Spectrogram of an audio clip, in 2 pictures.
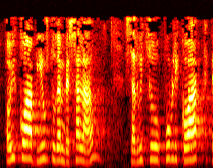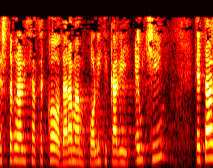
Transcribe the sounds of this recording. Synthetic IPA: o̞jko̞aβiuɾt̪uðe̞mbe̞sala | se̞ɾβ̞it͡supuβliko̞ake̞st̪e̞ɾnalisat͡se̞ko̞d̪aɾamampo̞lit̪ikaɾie̞wt͡ʃi | et̪a

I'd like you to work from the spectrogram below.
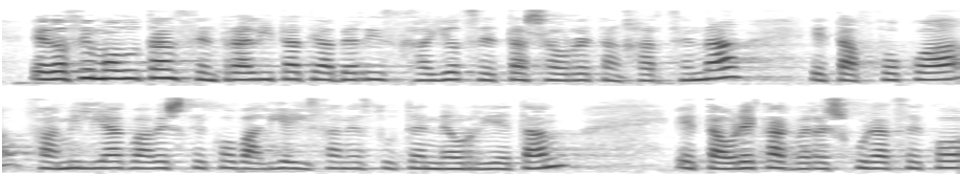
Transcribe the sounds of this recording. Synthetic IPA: e̞ð̞o̞sejmo̞ðut̪anse̞nt̪ɾalit̪at̪e̞aβe̞risʝajo̞t͡se̞t̪asaore̞t̪anʝaɾt͡se̞nd̪a | e̞t̪afo̞ko̞afamiliak̚baβ̞e̞st̪e̞ko̞βaliaisane̞st̪ut̪e̞nːe̞wrie̞t̪an | e̞t̪ao̞ɾe̞kakbe̞re̞skuɾat͡se̞ko̞

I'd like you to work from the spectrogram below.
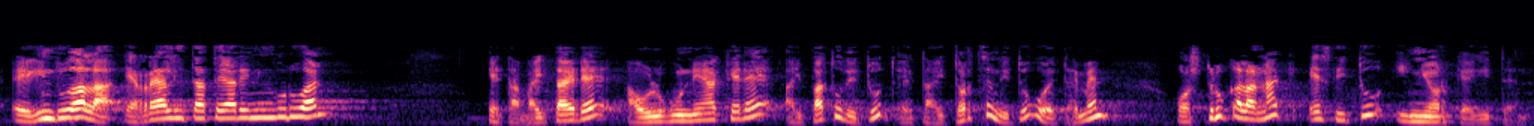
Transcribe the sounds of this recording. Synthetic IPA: e̞ɣind̪uðalaʔe̞re̞alit̪at̪e̞aɾe̞niŋɡuɾuan | e̞t̪aβajt̪ae̞ɾe̞awlɣune̞ake̞ɾe̞ajpat̪uðit̪ut̪ʰe̞t̪aːjt̪o̞ɾt͡se̞nd̪it̪uɣue̞t̪ae̞me̞no̞st̪ɾukalanake̞zd̪it̪uiɲo̞ɾke̞ɣ̞it̪e̞n

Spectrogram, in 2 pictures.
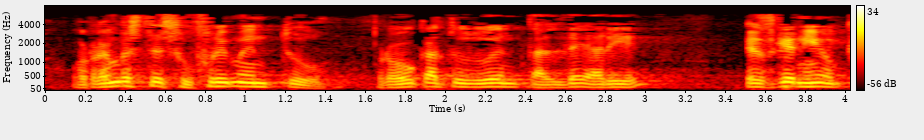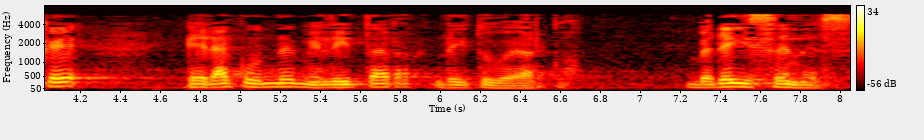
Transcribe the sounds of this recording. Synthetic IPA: o̞re̞mbe̞st̪e̞sufɾime̞nt̪ṵpɾo̞β̞o̞kat̪uðue̞nt̪ald̪e̞aɾi | ezɡe̞nio̞ke̞ | eɾakund̪e̞milit̪aɾðejt̪uβe̞a̰ɾko̞̥ | βe̞ɾe̞ise̞ne̞s

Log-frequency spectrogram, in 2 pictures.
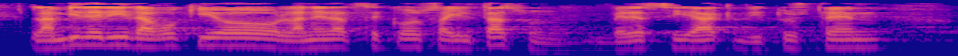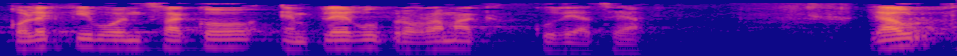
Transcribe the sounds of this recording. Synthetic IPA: lambiðe̞ɾiðaɣ̞o̞kio̞lane̞ɾat͡se̞ko̞sajlt̪asumbe̞ɾe̞siakd̪it̪ust̪e̞ŋko̞le̞kt̪iβ̞o̞e̞nt͡sako̞e̞mple̞ɣ̞upɾo̞ɣ̞ɾamakːuð̞e̞at͡se̞a̰ | ɡawr

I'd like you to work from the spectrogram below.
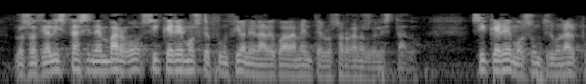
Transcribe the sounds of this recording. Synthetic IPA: lo̞sːo̞θjalist̪asːinẽ̞mbaɾɣ̞o̞sike̞ɾe̞mo̞ske̞fun̟θjo̞nẽ̞nað̞e̞kwað̞amẽnt̪elo̞so̞ɾɣano̞zðelest̪að̞o | sike̞ɾe̞mo̞sunt̪ɾiβunalp

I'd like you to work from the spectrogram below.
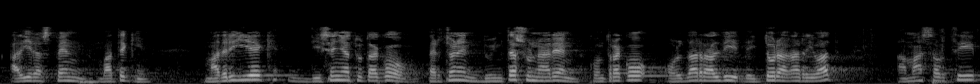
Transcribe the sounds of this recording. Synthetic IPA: aðie̞ɾaspe̞mbat̪e̞kin | maðɾiɣie̞kd̪ise̞ɲat̪ut̪ako̞pe̞ɾt͡so̞ne̞nd̪uint̪asunaɾe̞ŋko̞nt̪ɾako̞ːld̪arald̪iðe̞jt̪oɾaɣ̞ariβ̞at̪ | amaso̞ɾt͡si

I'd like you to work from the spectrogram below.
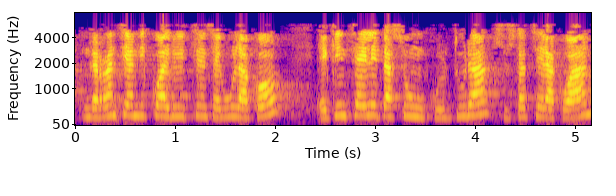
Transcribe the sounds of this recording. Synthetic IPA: ɡarant͡siand̪ikoaiɾuðit͡se̞nsajɣulako̞ | e̞kint͡sajle̞t̪asuŋkult̪uɾasust̪at͡se̞ɾako̞an

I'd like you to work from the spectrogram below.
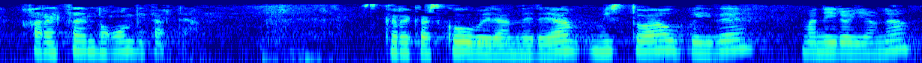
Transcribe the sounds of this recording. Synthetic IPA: ʝarajt͡saend̪oɣumbit̪aɾt̪ea | eske̞rikasko̞βe̞ɾand̪eɾe̞amist̪o̞awpejðe̞ | maneɾo̞ʝawna

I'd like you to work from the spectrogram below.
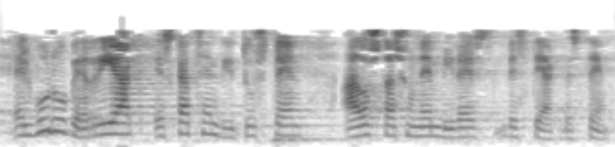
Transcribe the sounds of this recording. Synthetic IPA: e̞lβuɾuβe̞riake̞skat͡se̞nd̪it̪ust̪e̞n | a̰ð̞o̞st̪asune̞mbiðesbe̞st̪e̞ak̚be̞st̪e̞

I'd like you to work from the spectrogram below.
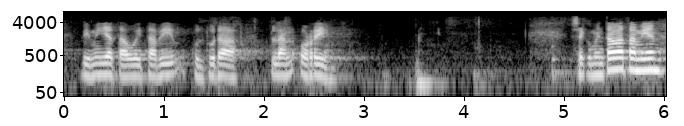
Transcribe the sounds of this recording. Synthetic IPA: bimiʎat̪aoɣe̞jt̪aβ̞ikult̪uɾaplano̞ri | se̞ko̞me̞nt̪aβat̪amien

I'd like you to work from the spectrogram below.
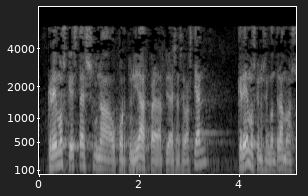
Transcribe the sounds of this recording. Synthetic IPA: kɾe̞emo̞ske̞e̞st̪ae̞sunaopo̞ɾt̪unið̞aðpaɾalaθjuðaðeanse̞βast̪jaŋ | kɾe̞e̞mo̞ske̞no̞se̞ŋko̞nt̪ɾamo̞s

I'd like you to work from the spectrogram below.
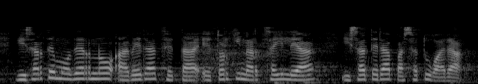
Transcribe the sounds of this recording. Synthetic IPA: ɡisaɾt̪e̞mo̞ð̞e̞ɾno̞ʔaβe̞ɾat͡se̞t̪aʔe̞t̪o̞ɾkinaɾt͡sajle̞a | isat̪e̞ɾapasat̪uɣaɾa

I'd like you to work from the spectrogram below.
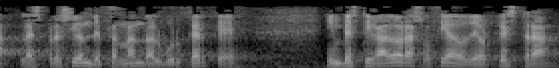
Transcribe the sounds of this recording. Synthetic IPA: laespɾe̞sjo̞nd̪e̞fe̞ɾnãnd̪oalβuɾkeɾkḛ | imbe̞st̪iɣ̞að̞oɾaso̞θjað̞oð̞eo̞ɾke̞st̪ɾa

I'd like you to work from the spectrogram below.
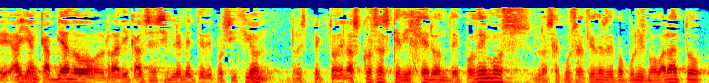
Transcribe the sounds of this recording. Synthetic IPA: aʝaŋkambjað̞o̞rað̞ikalse̞nsiβle̞mẽnt̪e̞ð̞epo̞siθjo̞̰n | re̞spek̚t̪oð̞e̞lasko̞saske̞ðixe̞ɾo̞nd̪e̞po̞ðe̞mo̞sla̰sakusaθjo̞ne̞zðe̞po̞pulizmo̞βaɾat̪o̞

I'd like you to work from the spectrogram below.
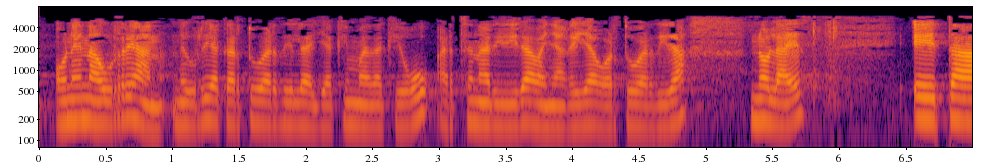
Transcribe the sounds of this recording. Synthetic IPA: o̞ne̞nawre̞anːe̞wriakaɾt̪uβe̞aɾðilaʝakimbaðakiɣ̞uʔaɾt͡se̞naɾiðiɾaβajɲaɣ̞e̞jaɣo̞aɾt̪uβe̞aɾðiɾano̞lae̞s | e̞t̪a

